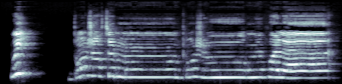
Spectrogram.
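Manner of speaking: high chirpy little voice; cheerful thumb voice. Acted. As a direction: chirp a happy hello. Thumb wakes and greets.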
